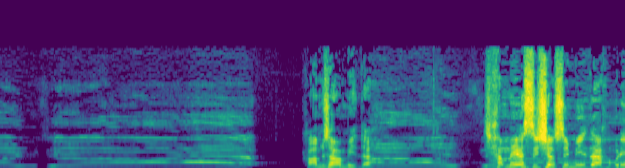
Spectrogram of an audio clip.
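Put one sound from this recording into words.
An elderly man chants loudly outdoors in long, drawn-out sung tones.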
